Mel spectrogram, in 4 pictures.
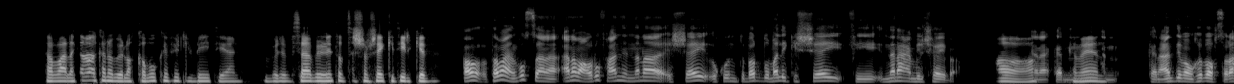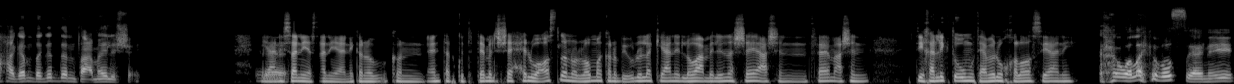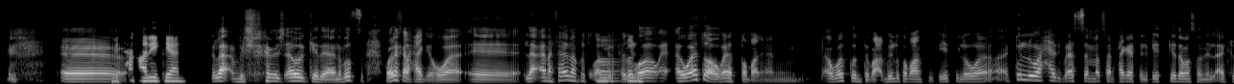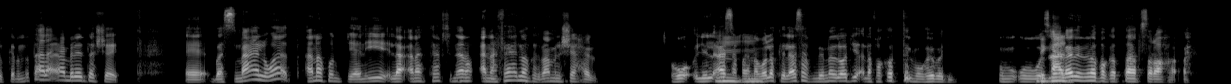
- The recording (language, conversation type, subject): Arabic, podcast, إيه عاداتك مع القهوة أو الشاي في البيت؟
- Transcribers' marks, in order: chuckle; laughing while speaking: "والله بُص يعني إيه"; laughing while speaking: "مش مش أوي كده"; tapping; chuckle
